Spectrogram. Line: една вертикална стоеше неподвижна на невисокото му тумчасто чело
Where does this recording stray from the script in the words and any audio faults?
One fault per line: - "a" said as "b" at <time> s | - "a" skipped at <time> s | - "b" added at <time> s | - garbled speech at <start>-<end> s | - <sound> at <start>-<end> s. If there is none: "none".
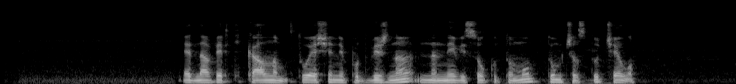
none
